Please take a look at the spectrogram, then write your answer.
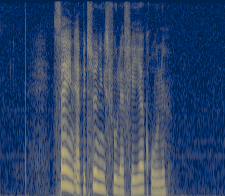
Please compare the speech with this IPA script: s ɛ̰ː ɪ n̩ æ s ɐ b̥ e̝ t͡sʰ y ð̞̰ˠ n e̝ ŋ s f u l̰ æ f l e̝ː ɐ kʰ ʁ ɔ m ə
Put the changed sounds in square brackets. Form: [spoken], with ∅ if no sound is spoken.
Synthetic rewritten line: s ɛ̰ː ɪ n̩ æ [∅] ɐ b̥ e̝ t͡sʰ y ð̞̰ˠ n e̝ ŋ s f u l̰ æ f l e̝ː ɐ kʰ ʁ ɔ [n] ə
